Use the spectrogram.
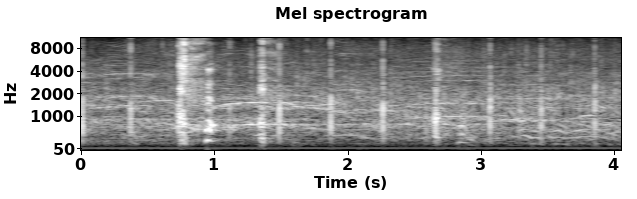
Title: needs water to stop coughing uncontrollably during event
